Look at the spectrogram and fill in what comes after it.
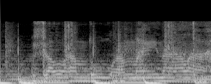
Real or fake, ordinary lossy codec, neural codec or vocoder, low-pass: real; none; none; none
